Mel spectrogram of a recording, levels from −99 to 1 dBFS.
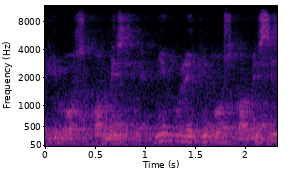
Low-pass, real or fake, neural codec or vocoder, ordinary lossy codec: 9.9 kHz; fake; vocoder, 22.05 kHz, 80 mel bands, WaveNeXt; Opus, 24 kbps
